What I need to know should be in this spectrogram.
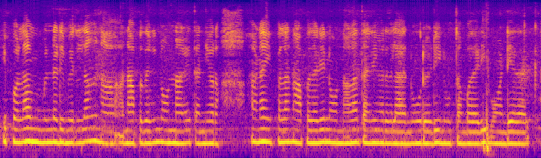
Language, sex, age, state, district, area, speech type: Tamil, female, 30-45, Tamil Nadu, Thanjavur, urban, spontaneous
